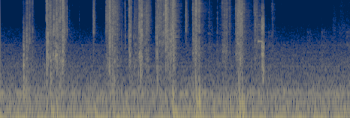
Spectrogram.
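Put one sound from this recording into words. A gun's metal parts clack and rattle as it is handled.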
